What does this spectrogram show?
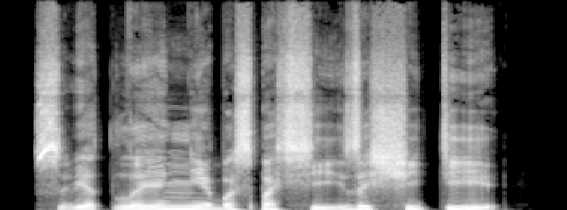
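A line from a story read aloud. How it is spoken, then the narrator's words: Moaning thief. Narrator (Russian): застонал в темноте воришка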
